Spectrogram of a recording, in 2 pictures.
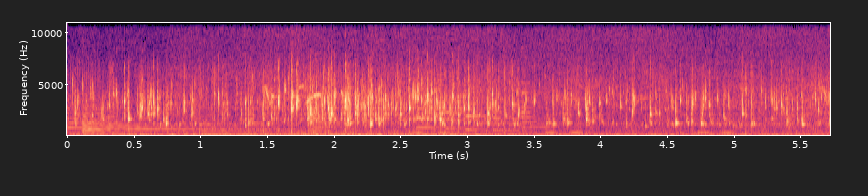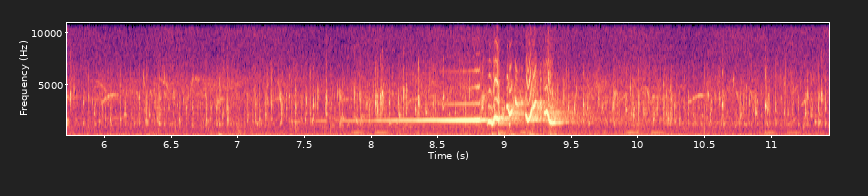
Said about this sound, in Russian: Радио передает пение японского соловья.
